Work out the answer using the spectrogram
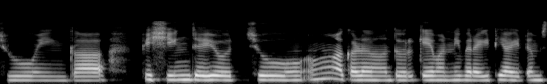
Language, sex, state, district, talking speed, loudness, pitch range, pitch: Telugu, female, Telangana, Karimnagar, 110 wpm, -15 LUFS, 195-205 Hz, 200 Hz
